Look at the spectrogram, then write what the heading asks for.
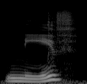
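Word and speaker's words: Niamh: say sira Ronin so I also know how to pronounce the the name Neeve oh yes you have a friend Neeve friend named Neeve I know that it is not spelled with any of the letters you think it's spelled with except for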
